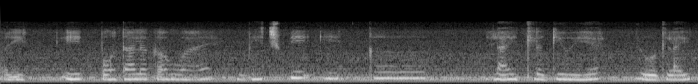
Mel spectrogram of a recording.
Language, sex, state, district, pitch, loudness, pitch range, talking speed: Hindi, female, Odisha, Khordha, 245 Hz, -17 LUFS, 230-280 Hz, 135 wpm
